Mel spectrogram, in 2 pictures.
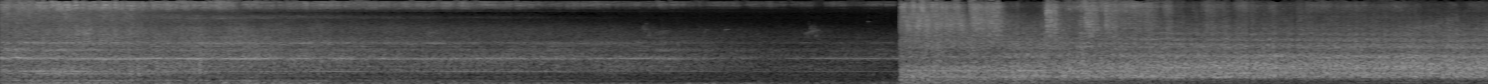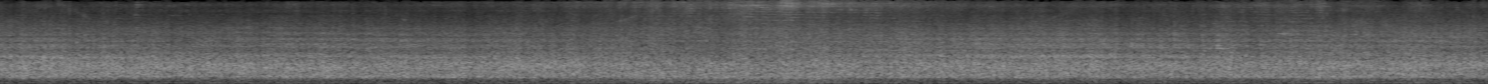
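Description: A passenger train rolls away around a curve, its sound fading, with a steady high wheel squeal. About nine seconds in, it cuts abruptly to a loud, steady rumble and clatter of a freight train of loaded car-transporter wagons rolling past at speed.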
